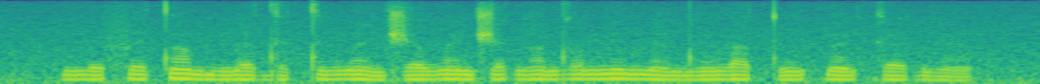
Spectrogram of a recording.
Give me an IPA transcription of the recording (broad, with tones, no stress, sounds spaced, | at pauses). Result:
m e˨ f e˨˦ t ã˦˨ b ĩ˨ ɾ ɛ˨ d e˧ t i˧ w ɛ̃˨ d͡ʒ ɛ˧ w ɛ̃˦ d͡ʒ ɛ˧ ɡ ã˦ d o˦ n ĩ˦ n ɛ̃˧ d ũ˦ l a˦˨ t ũ˧ k͡p ɛ̃˧ k ɛ˧ ɡ ɛ̃˨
